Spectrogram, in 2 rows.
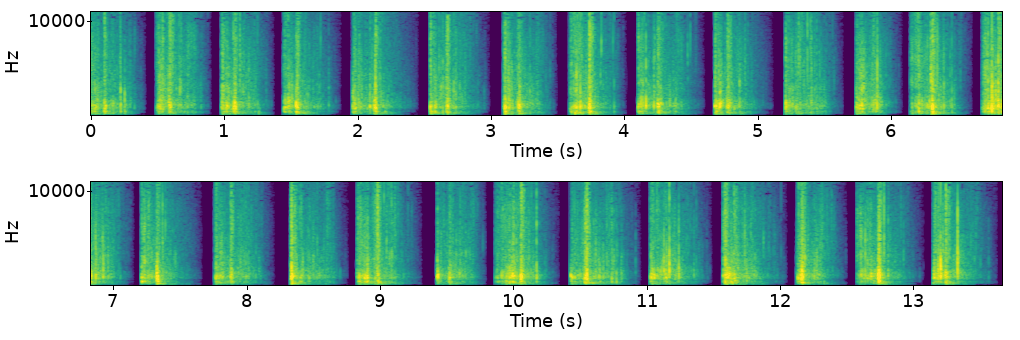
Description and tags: Footsteps Gravel+Dirt 3
Boots, Dirt, Foley, Footstep, Footsteps, Grass, Ground, Leather, Microphone, NTG4, Paper, Path, Pathway, Rode, Rubber, Run, Running, Shoes, Stroll, Strolling, Studio, Styrofoam, Tape, Walk, Walking, effect, sound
